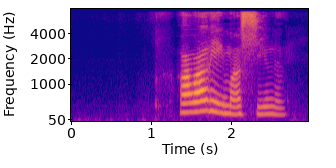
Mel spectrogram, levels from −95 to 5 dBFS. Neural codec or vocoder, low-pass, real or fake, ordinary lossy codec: codec, 16 kHz, 1.1 kbps, Voila-Tokenizer; none; fake; none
